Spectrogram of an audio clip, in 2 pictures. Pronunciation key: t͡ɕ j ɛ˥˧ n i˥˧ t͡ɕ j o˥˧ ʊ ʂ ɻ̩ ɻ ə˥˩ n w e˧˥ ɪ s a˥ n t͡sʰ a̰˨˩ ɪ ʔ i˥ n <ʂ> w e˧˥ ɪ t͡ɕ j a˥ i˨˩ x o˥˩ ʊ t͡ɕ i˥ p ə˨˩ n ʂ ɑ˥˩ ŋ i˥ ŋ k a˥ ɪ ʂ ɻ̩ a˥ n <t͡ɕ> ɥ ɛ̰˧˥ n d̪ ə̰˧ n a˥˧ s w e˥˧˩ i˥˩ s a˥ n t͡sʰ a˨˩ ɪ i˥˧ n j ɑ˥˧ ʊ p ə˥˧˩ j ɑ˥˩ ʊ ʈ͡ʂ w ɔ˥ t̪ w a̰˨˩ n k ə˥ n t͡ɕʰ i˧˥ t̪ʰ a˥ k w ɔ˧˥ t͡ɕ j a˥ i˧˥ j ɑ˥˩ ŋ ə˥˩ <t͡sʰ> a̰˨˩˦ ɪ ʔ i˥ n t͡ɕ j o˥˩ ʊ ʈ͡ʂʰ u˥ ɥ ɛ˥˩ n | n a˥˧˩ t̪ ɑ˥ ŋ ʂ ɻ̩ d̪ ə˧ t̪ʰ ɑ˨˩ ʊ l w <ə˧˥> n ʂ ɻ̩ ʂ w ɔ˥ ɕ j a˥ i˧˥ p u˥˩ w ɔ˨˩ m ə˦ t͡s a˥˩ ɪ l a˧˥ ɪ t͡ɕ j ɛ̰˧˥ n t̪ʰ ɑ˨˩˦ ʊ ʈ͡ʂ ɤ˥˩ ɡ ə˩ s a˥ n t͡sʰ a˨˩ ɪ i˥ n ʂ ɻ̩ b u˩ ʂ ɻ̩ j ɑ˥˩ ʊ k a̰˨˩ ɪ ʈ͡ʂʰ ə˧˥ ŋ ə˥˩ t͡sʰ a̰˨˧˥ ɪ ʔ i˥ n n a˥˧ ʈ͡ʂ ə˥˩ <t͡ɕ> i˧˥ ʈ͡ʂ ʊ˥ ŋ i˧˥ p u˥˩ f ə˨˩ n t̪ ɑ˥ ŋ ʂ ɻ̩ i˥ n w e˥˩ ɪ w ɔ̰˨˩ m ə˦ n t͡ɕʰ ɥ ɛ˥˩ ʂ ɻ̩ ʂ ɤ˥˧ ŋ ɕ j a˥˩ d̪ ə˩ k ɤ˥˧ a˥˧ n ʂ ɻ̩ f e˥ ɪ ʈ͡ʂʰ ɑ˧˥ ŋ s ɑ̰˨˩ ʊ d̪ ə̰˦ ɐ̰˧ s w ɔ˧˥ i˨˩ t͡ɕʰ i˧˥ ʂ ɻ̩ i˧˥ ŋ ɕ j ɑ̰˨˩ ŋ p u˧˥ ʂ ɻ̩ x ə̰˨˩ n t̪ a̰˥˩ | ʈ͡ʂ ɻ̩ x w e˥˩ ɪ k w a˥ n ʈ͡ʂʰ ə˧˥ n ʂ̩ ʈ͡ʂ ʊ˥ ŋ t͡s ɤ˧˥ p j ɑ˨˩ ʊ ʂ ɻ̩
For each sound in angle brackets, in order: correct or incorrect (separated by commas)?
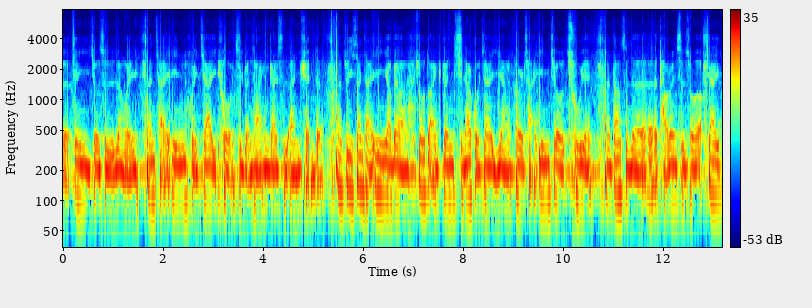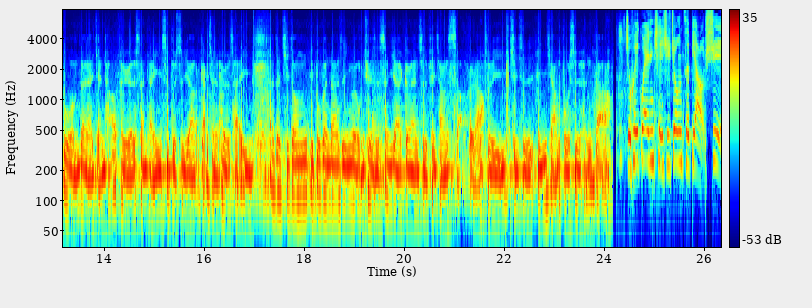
incorrect, incorrect, correct, incorrect, incorrect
